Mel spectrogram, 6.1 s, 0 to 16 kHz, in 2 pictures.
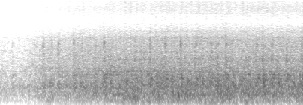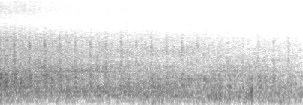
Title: Nissan VG33E Engine Knock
